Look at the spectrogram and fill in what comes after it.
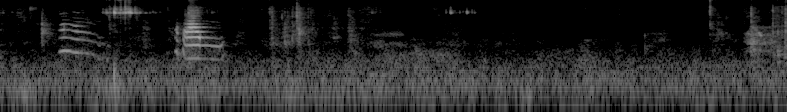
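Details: Black pet cat meowing in a quiet room: two short harmonic meows in quick succession around the first and second seconds, the first bending downward, followed by faint clicks and rustling.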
